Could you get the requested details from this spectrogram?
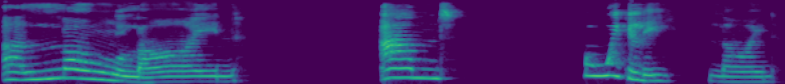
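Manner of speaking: very slow long line; stretched out. Shown as a demonstration. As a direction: draw out long like the line itself. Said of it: "I'd like you to draw".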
